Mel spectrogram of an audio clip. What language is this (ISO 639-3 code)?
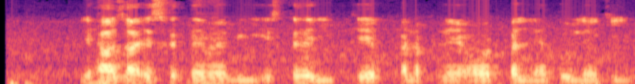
urd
